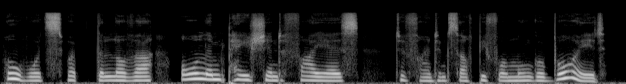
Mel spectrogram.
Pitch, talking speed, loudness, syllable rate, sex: 190 Hz, 115 wpm, -20 LUFS, 4.2 syllables/s, female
